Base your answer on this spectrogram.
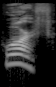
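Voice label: "wharf", English word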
